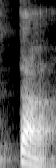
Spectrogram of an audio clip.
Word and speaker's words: 大: The next one is da, which means big, fourth tone.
